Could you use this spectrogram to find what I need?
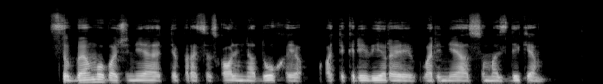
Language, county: Lithuanian, Kaunas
